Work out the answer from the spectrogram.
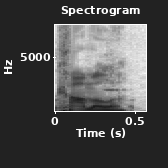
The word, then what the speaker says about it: Kamala: Trump's first and second term, like I was saying, and why Camala would not be as good.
